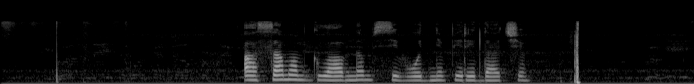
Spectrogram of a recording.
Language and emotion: Russian, neutral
